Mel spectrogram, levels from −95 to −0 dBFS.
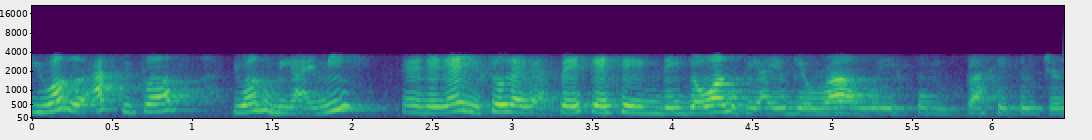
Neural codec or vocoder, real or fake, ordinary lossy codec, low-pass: none; real; none; 3.6 kHz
